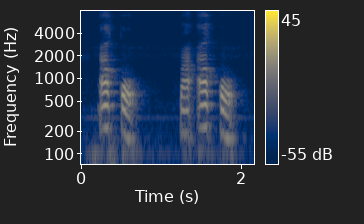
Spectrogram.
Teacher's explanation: huruf qalqalah sugro karena huruf qalqalah yang sukun asli di tengah kalimat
